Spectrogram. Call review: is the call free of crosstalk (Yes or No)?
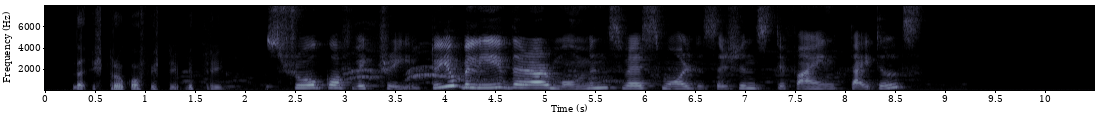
Yes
